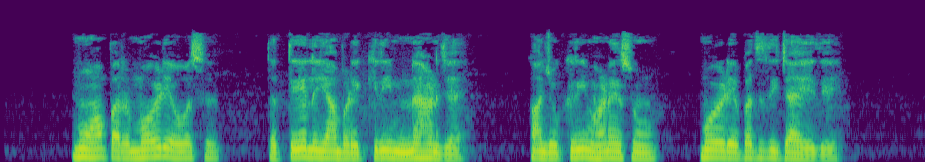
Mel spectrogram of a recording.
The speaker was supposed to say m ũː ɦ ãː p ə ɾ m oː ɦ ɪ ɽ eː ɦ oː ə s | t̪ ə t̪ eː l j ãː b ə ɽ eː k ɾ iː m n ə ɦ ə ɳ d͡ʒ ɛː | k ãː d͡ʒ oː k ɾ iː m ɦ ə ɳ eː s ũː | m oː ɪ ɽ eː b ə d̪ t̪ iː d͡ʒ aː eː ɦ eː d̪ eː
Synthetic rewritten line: m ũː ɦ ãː p ə ɾ m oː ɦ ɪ ɽ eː ɦ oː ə s | t̪ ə t̪ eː l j ãː b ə ɽ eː k ɾ iː m n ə ɦ ə ɳ d͡ʒ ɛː | k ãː d͡ʒ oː k ɾ iː m ɦ ə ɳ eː s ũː | m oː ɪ ɽ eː b ə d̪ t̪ iː d͡ʒ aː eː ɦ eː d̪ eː

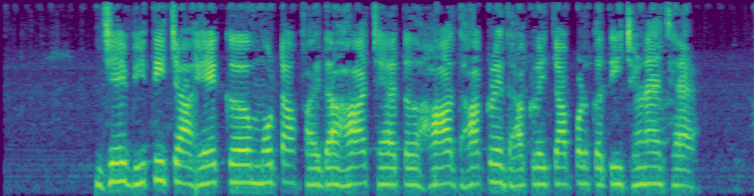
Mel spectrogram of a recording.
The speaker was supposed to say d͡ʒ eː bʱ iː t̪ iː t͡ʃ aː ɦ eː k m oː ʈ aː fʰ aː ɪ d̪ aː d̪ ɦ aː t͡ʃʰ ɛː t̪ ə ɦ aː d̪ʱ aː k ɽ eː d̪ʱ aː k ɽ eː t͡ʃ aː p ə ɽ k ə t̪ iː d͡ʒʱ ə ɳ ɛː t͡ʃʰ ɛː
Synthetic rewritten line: d͡ʒ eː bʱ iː t̪ iː t͡ʃ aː ɦ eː k m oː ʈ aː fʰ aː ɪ d̪ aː ɦ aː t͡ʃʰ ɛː t̪ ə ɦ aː d̪ʱ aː k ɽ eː d̪ʱ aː k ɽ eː t͡ʃ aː p ə ɽ k ə t̪ iː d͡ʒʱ ə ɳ ɛː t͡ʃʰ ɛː

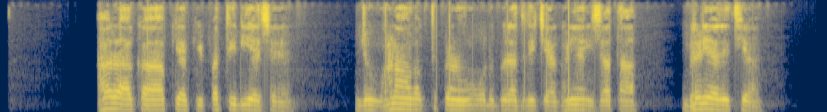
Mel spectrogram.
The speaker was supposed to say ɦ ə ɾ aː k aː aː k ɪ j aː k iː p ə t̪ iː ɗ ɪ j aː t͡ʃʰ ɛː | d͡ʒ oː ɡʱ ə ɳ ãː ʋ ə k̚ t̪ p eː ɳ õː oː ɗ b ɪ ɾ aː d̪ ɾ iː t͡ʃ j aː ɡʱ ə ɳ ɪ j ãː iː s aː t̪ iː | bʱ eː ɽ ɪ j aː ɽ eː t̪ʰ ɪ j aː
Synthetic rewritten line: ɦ ə ɾ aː k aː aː k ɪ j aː k iː p ə t̪ iː ɗ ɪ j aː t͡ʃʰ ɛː | d͡ʒ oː ɡʱ ə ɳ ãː ʋ ə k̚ t̪ p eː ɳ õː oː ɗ b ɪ ɾ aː d̪ ɾ iː t͡ʃ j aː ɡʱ ə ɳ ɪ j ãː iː s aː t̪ aː | bʱ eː ɽ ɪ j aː ɾ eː t̪ʰ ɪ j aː

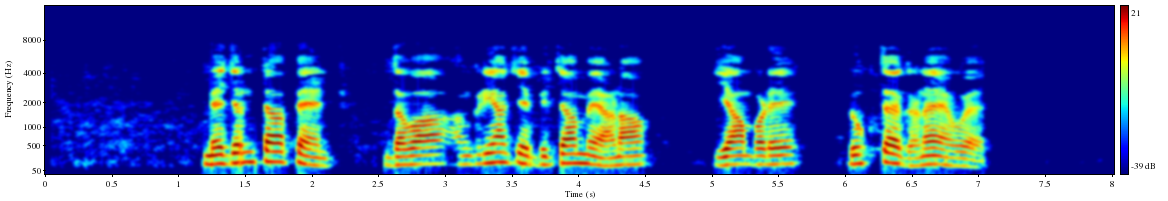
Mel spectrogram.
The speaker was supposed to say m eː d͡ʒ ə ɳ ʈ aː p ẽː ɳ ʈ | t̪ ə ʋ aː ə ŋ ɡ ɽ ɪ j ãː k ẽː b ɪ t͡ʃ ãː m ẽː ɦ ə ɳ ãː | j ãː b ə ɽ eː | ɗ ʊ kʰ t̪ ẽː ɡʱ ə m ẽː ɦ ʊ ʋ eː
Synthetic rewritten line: m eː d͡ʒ ə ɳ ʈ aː p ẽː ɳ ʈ | d̪ ə ʋ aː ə ŋ ɡ ɽ ɪ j ãː k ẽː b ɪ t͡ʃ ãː m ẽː ɦ ə ɳ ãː | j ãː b ə ɽ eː | ɗ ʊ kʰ t̪ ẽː ɡʱ ə ɳ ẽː ɦ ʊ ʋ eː

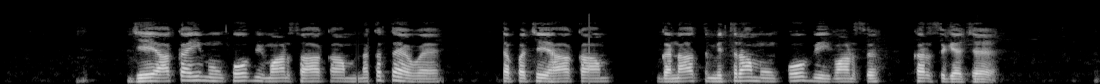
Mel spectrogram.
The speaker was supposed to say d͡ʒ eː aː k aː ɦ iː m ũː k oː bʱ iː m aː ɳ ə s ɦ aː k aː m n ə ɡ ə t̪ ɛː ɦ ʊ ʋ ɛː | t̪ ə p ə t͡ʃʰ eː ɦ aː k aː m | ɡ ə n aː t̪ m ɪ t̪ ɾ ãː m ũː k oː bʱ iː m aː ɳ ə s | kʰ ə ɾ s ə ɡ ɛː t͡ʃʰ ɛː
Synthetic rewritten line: d͡ʒ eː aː k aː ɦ iː m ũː k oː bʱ iː m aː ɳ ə s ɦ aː k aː m n ə k ə t̪ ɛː ɦ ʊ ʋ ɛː | t̪ ə p ə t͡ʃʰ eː ɦ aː k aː m | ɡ ə n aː t̪ m ɪ t̪ ɾ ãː m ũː k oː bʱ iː m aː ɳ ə s | k ə ɾ s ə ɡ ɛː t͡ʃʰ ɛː

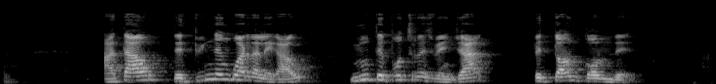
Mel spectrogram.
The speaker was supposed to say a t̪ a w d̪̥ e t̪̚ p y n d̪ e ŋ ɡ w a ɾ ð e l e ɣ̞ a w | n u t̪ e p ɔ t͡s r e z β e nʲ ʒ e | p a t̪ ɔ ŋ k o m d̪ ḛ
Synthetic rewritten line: a t̪ a w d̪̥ e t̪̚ p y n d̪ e ŋ ɡ w a ɾ ð a l e ɣ̞ a w | n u t̪ e p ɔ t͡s r e z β e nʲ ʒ a | p e t̪ ɔ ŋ k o m d̪ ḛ

